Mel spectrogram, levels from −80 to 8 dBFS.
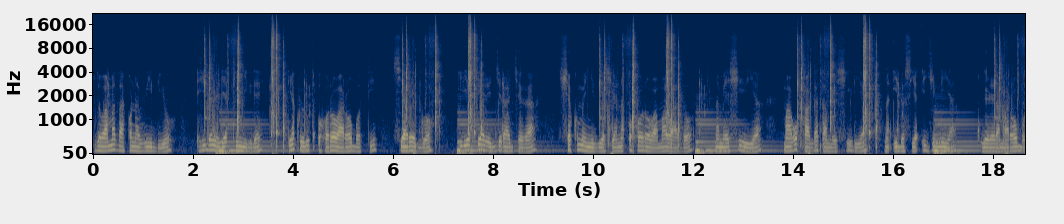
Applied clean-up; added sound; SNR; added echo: none; Bowed string instrument + Crushing; 5 dB; none.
